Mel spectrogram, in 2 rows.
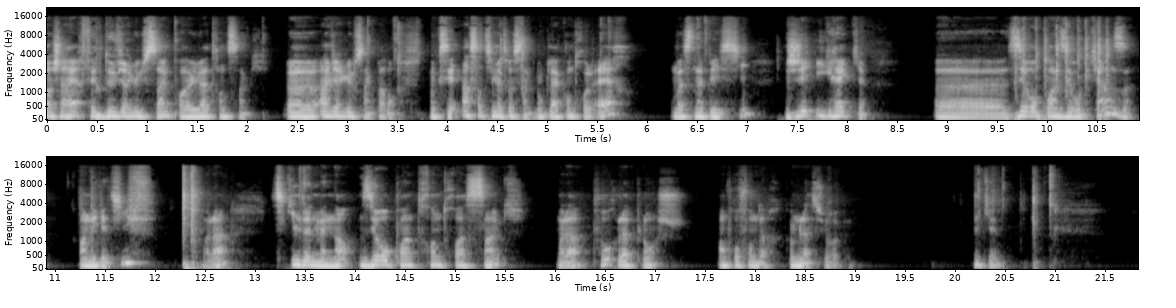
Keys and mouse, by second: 4.3 ctrl+r, 7.2 g, 13.4-20.6 drag, 20.6 Tab, 20.6-21.8 middle drag.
